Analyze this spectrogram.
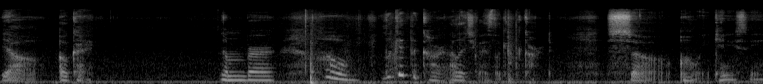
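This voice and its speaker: Whispering at a moderate pace with long, frequent pauses, a woman's loudness swings widely amid noticeable background noise and audible room echo. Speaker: spiritual channel host, card reader. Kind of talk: livestream oracle card reading. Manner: soft-spoken, near whisper.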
